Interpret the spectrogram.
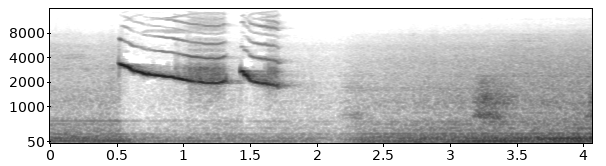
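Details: Orange-headed thrush prompting sound to stir a male into ngeplong singing: two long, pure whistles gliding steadily downward, the first nearly a second long, followed by quiet with low rumble.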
